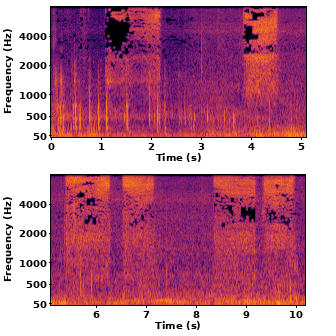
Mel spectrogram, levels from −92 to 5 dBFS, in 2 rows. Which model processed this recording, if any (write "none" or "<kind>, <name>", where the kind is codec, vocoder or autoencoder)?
none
